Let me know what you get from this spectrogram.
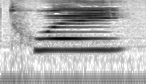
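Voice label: "tui1" Chinese syllable, pinyin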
